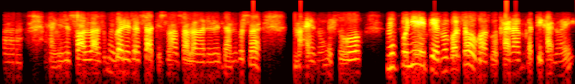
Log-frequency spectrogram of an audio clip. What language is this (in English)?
Nepali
